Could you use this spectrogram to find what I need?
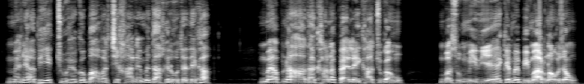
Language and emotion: Urdu, fearful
